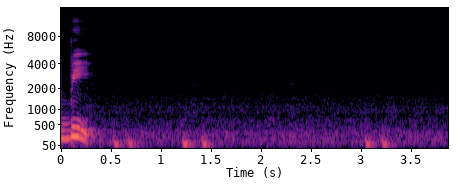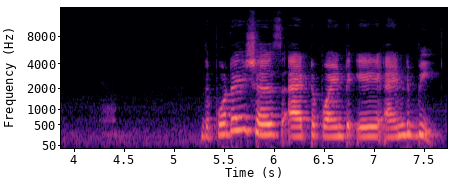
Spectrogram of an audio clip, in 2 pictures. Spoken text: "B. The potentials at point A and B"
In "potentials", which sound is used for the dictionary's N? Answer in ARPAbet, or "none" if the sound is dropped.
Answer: none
